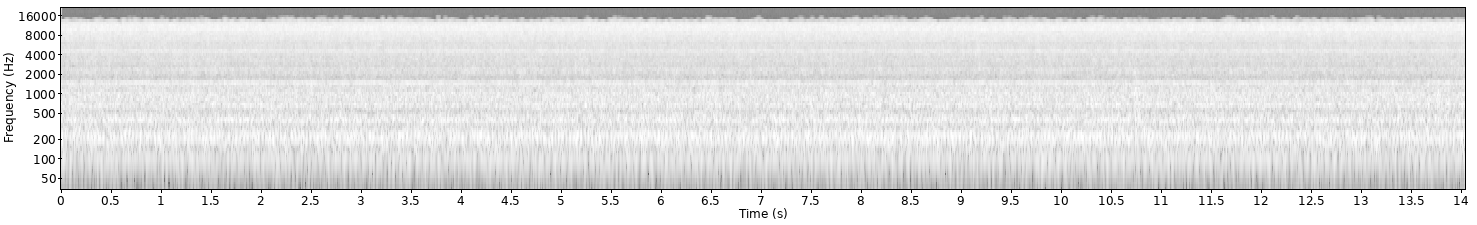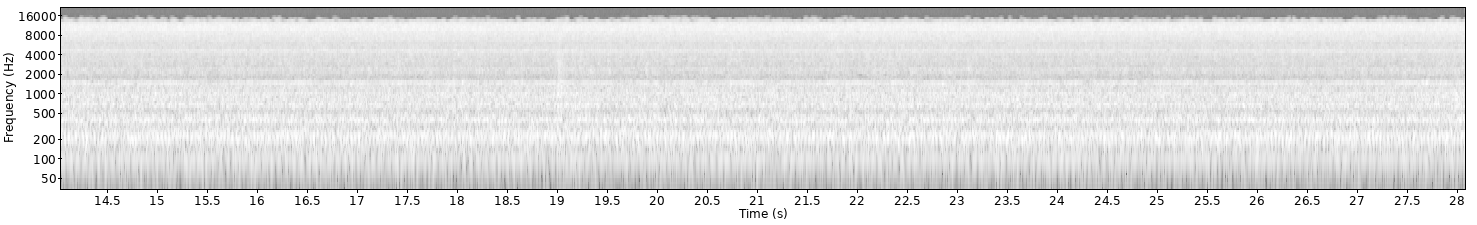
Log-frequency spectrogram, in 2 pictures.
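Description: Blomberg WNF9448 front-loading washing machine in its final high-speed spin, the drum turning at a steady speed with a constant motor whine and hum.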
